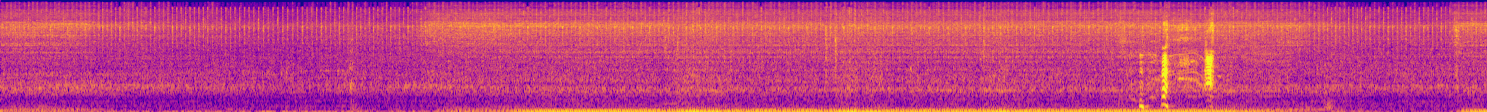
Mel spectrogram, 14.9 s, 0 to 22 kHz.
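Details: 2015 Vauxhall Corsa E with P0300/P0171 rough idle and lean codes, oil cap removed: idle swells and sags over several seconds instead of holding steady; hunting idle, cause not pinned down.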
